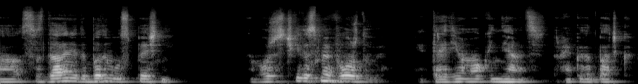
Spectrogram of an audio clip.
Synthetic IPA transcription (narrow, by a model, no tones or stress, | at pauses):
sɐzd̪ad̪ɛnid̪ɐbɤd̪ɛmʊspɛʃni | d̪ɐmɔʒɛsi̥t͡ʃkid̪ɐsmɛvɔʒd̪ovɛ | ɛt̪ɾɛd̪iimɐmalˠkʊind̪ijanɛt̪st̪ɾnʲakoəd̪ɐbat͡ʃkə̥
